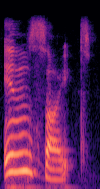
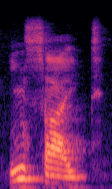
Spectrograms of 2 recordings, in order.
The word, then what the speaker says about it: insight: So the emphasis on the first syllable, Kako, okay?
